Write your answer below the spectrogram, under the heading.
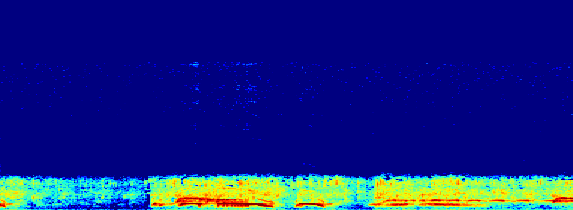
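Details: Loud local spotted dove from Kuningan, West Java, used to lure others into calling: after a quiet start, deep throaty coos with falling slurs, then a smoother rolling coo under a steady higher tone.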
